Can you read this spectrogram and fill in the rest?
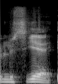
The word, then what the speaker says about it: Lussier: You know, I got so tired of people mispronouncing my last name in elementary school, I would go, Matthew Lussier, it's French.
